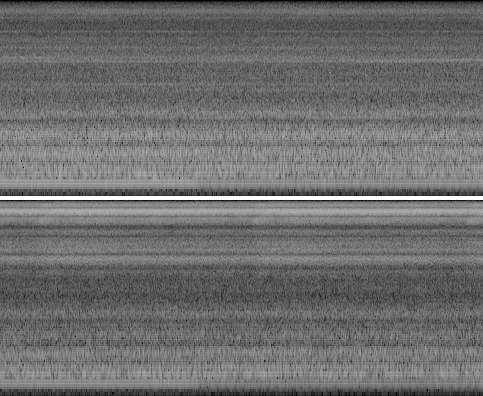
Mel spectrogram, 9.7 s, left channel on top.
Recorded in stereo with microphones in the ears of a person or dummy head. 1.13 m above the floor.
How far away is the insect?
About 3 m.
